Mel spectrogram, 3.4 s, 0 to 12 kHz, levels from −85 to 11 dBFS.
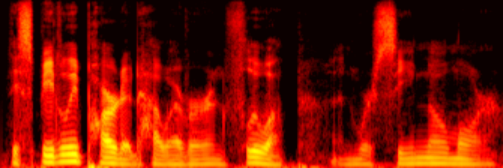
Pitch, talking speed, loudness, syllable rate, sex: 100 Hz, 215 wpm, -20 LUFS, 5.8 syllables/s, male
